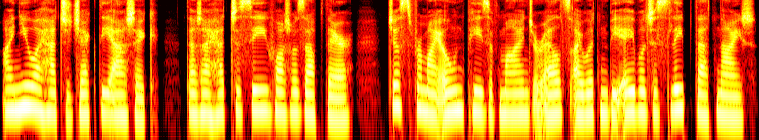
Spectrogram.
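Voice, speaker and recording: A woman narrating a scripted horror story in a steady, measured way. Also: mid-range voice, no echo, studio quality.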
